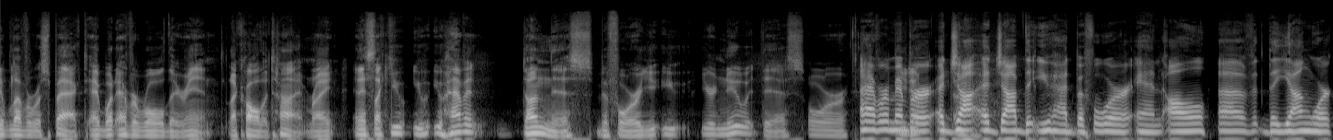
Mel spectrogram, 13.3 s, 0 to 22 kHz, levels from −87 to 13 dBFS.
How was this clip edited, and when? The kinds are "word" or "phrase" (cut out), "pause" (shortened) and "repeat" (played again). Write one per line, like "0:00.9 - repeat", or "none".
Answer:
0:03.4 - pause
